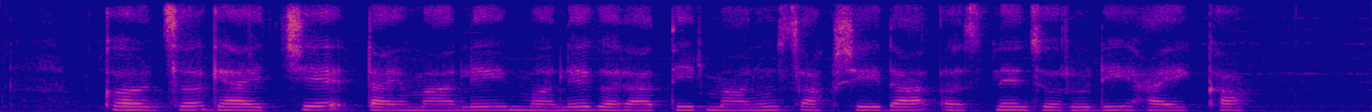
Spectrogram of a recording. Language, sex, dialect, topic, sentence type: Marathi, female, Varhadi, banking, question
